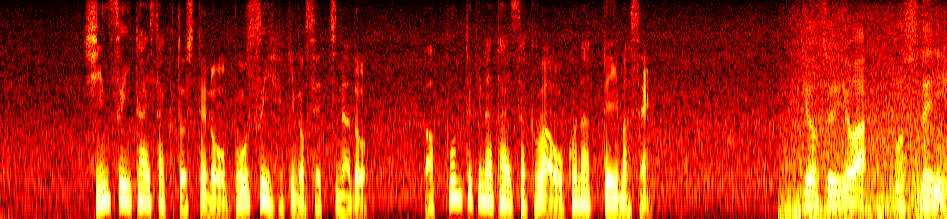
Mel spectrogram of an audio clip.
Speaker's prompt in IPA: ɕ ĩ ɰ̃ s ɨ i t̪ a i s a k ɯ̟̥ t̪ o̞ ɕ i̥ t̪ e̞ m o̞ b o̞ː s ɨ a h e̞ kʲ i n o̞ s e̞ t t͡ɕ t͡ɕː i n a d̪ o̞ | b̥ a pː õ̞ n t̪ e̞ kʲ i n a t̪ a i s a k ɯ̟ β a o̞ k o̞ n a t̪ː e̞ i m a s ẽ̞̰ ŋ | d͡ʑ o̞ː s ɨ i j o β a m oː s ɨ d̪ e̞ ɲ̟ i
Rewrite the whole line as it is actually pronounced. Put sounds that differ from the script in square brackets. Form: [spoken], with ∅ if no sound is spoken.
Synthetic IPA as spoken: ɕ ĩ ɰ̃ s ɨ i t̪ a i s a k ɯ̟̥ t̪ o̞ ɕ i̥ t̪ e̞ [n] o̞ b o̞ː s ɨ [i] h e̞ kʲ i n o̞ s e̞ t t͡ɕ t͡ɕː i n a d̪ o̞ | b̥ a pː õ̞ n t̪ e̞ kʲ i n a t̪ a i s a k ɯ̟ β a o̞ k o̞ n a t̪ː e̞ i m a s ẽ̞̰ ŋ | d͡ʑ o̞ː s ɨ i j o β a m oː s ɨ d̪ e̞ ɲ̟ i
